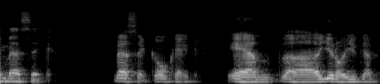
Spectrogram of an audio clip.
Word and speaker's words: Message: Is it Message or Messick? She told me Messick.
